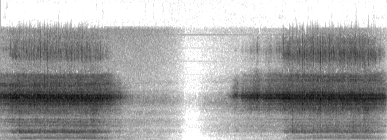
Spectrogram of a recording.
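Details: Man with sleep apnea recorded while sleeping: loud, harsh snoring breaths separated by a brief quiet gap, typical of obstructive sleep apnea.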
